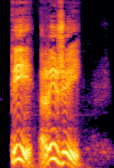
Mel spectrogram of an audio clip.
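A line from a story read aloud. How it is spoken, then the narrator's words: Shout. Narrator (Russian): крикнул я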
